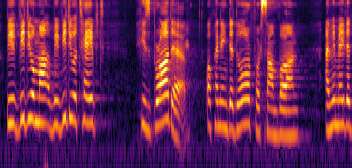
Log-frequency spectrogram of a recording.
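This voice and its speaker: On a very clean recording with a silent background, the speaker has a non-native accent, ordinary pitch variation and a fairly slow pace. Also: woman. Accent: foreign accent, noticeable. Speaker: behavior analyst presenter. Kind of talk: lecture. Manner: halting, self-correcting.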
